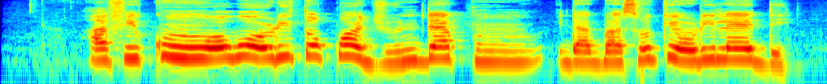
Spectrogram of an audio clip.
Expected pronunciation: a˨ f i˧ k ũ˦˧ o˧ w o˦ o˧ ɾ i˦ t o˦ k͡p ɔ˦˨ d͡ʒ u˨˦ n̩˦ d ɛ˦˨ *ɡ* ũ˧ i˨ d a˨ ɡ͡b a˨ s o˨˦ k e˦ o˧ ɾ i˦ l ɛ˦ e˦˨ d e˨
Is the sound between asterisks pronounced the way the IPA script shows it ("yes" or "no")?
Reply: no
